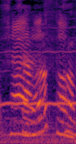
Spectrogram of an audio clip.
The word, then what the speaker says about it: সারথ্যম: তাই আমরা প্রথমটি বলবো সা রথ, আরেকটা বলবো কি? থম। সারথম, সারথম। কি বলবো? সারথ্যম, তাহলে এটা উচ্চারণ কি হবে? সারথম। আবার বলো। সারথ্যম।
